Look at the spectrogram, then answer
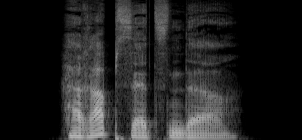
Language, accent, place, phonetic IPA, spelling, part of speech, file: German, Germany, Berlin, [hɛˈʁapˌzɛt͡sn̩dɐ], herabsetzender, adjective, De-herabsetzender.ogg
- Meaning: inflection of herabsetzend: 1. strong/mixed nominative masculine singular 2. strong genitive/dative feminine singular 3. strong genitive plural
